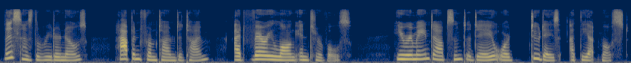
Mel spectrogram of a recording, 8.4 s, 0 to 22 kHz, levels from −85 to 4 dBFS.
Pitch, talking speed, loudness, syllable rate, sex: 225 Hz, 180 wpm, -22 LUFS, 5.2 syllables/s, female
